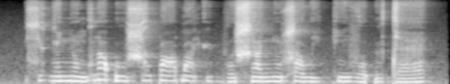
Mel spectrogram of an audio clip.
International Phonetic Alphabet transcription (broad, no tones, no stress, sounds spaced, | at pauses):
s y ɡ æ̃ ɲ õ ɡ u ɾ ɑ̃ ʔ u ɕ u ɓ ɑ ɓ ɑ̃ k y b o ɕ ɑ̃ ɲ ũ ɬ ɑ w i k ĩ v o ʔ ɯ d æ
